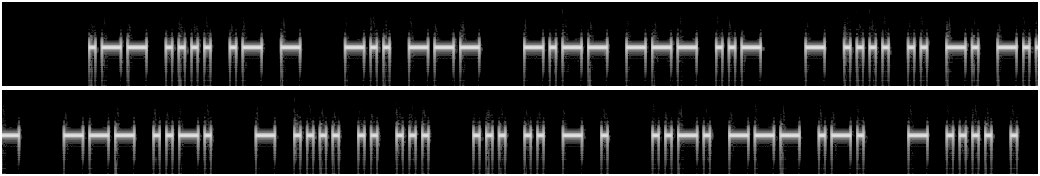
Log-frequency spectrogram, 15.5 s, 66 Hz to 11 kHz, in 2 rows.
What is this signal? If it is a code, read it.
Morse code, heard as a keyed tone, about 25 wpm, 700 Hz. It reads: WHAT DO YOU THINK OF THIS SITE FOR THE
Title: Sentences from Top 1000 Words - Review Part 1 - 25wpm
